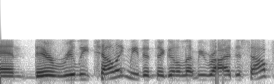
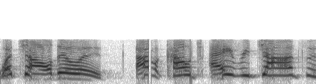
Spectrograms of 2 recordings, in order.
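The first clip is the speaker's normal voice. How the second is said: very high-pitched southern twang; 10 semitones higher than usual. Describing a coach, imitate Avery Johnson's southern twang. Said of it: "He's got that little southern twang".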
